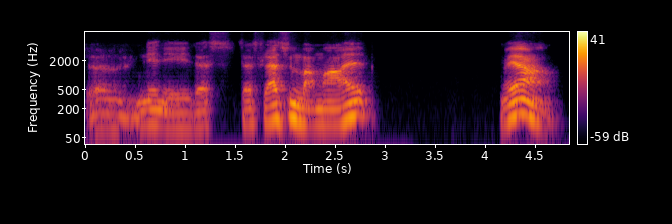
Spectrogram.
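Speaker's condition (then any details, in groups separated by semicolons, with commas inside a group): Spastic tetraparesis; from birth, oxygen deprivation during delivery, umbilical cord around neck, considered incurable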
